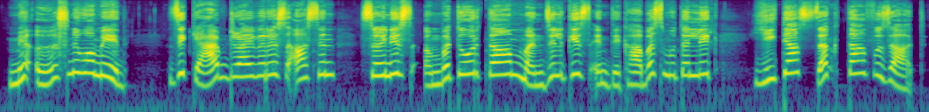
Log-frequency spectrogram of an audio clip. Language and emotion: Kashmiri, surprised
